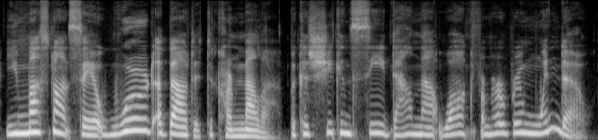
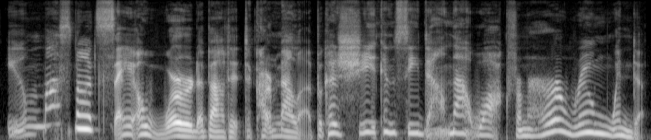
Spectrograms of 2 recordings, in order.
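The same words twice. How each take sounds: First: It is read in the narrator's own voice. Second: It is read in Madame's character voice.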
